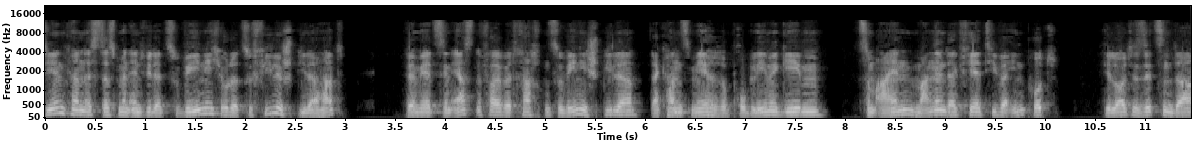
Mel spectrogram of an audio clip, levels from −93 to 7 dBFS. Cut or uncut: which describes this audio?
uncut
